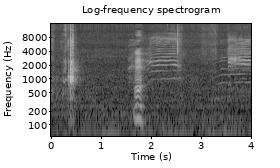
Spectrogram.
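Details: Pet cat Srintil cries for food indoors: a long, loud, wavering meow and then a shorter one, after a bump and a person's brief speech.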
